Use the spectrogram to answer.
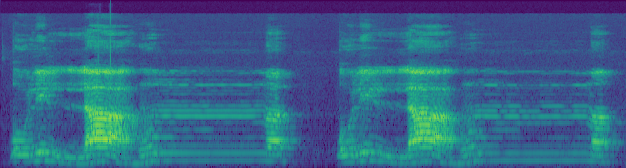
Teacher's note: قاف پور کریں گے، لام باریک ہوگا، دوسرا لام بھی باریک ہوگا. پہلا لام تو لفظ اللہ کا نہیں ہے اس لیے باریک ہوگا، دوسرا لام لفظ اللہ کا ہے لیکن اس سے پہلے زیر ہے تو باریک ہوگا.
